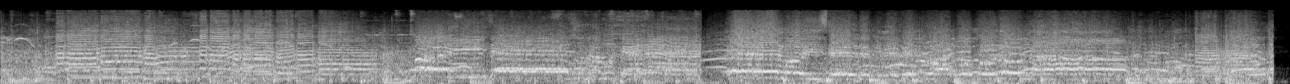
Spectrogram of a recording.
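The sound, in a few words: crowd of party supporters cheering their leader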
